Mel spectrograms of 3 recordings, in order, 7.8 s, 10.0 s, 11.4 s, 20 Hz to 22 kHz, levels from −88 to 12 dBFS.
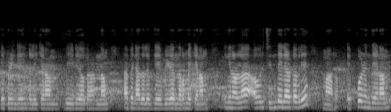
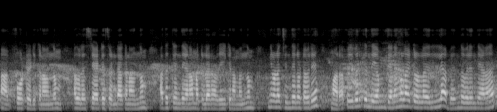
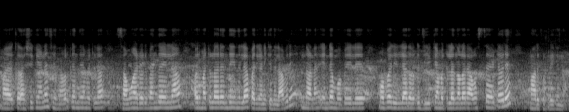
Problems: continuous background conversations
